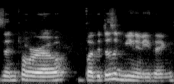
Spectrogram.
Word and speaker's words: Zentouro: everyone okay well as far as like username pronunciation it's in Toro but it doesn't mean anything so it's totally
